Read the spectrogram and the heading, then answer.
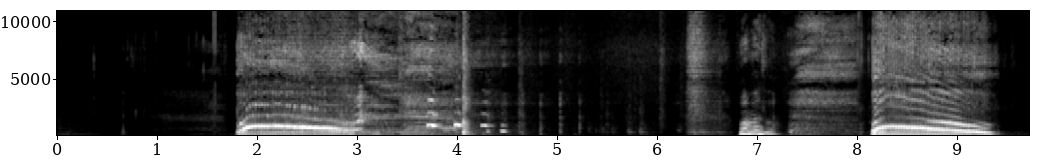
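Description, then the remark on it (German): Two loud, buzzy horse-like lip trills, done as a warm-up before a recording to loosen the mouth, each lasting over a second and sliding down in pitch, with short bits of speech and a quick vocal glide in between. “Okay, also wir, wir machen wie ein Pferd.”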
